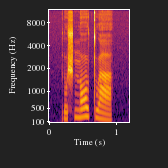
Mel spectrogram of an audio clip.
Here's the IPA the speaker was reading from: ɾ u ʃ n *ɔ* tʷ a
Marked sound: correct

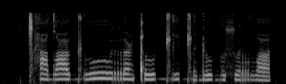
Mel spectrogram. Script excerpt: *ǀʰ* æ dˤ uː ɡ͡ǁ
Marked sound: correct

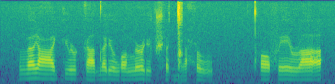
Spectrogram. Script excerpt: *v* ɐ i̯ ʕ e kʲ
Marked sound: incorrect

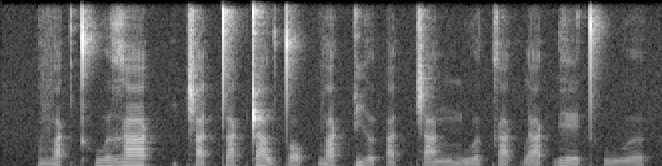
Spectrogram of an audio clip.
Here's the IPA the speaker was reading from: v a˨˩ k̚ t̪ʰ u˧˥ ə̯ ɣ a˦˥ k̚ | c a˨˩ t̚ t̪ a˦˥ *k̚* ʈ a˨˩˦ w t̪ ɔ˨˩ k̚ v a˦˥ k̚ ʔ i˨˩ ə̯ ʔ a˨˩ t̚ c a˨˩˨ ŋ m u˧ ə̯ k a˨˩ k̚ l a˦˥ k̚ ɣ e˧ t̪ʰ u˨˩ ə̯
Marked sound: correct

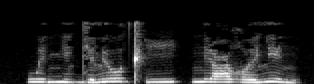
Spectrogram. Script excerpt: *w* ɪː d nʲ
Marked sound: correct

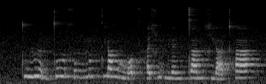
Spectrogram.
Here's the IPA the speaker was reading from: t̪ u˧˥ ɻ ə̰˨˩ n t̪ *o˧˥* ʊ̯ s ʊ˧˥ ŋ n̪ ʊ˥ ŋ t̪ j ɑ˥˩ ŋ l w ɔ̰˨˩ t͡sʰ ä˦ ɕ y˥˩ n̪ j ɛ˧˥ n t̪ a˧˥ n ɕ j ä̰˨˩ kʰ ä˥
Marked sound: incorrect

